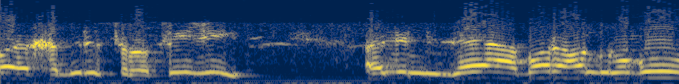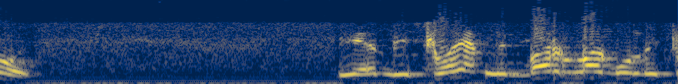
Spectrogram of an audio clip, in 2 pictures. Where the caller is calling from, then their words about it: Alexandria, Alexandria Governorate, Egypt; انا بكلم حضرتك من اسكندريه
